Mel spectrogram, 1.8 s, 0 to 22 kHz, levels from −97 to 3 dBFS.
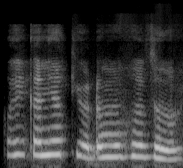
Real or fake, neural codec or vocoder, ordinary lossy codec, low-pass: fake; codec, 44.1 kHz, 2.6 kbps, DAC; Opus, 32 kbps; 19.8 kHz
